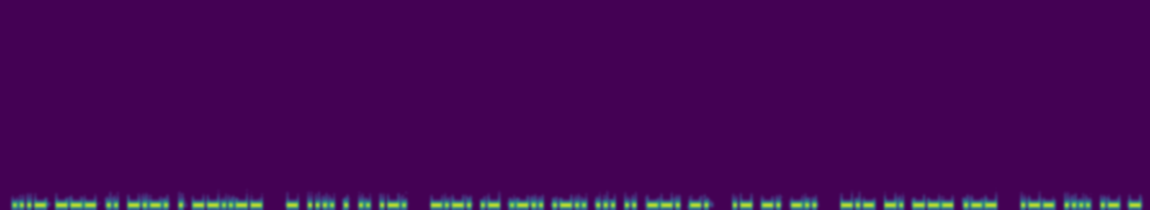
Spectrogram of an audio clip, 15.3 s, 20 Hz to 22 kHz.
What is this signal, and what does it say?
Morse code, heard as a keyed tone, about 25 wpm, 600 Hz. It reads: VOICE, THEIR CALLSIGN AND KNOW WHAT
